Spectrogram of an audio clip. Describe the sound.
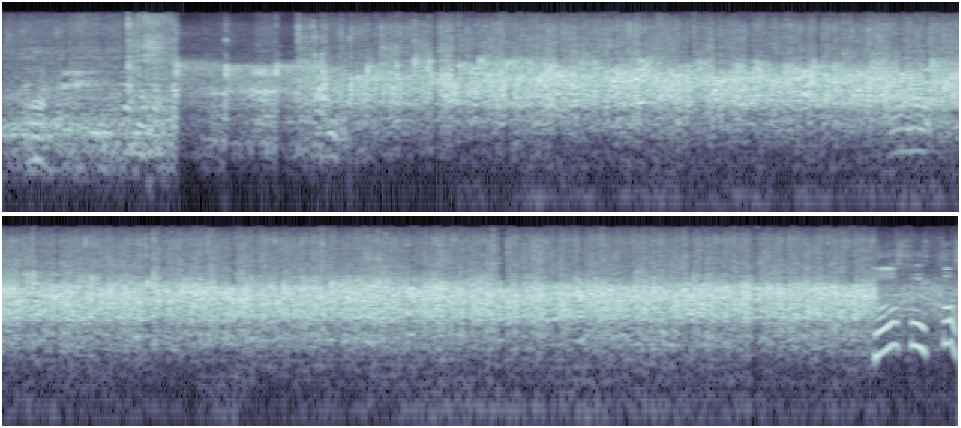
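Sustained audience applause, a dense steady roar of many hands clapping for about ten seconds, with a voice starting up as it tails off at the end.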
